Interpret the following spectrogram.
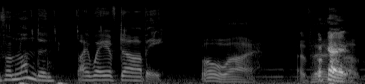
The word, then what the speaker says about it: Derby: Pace I okay so why is Derby spelled with an e and pronounced with an a and bu is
